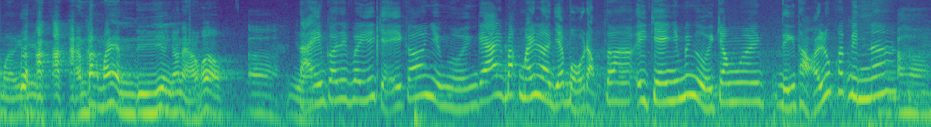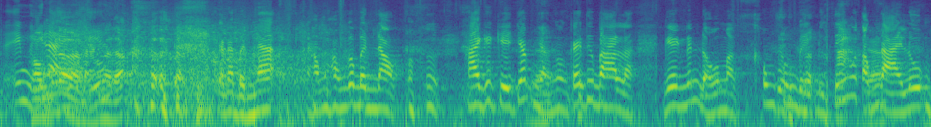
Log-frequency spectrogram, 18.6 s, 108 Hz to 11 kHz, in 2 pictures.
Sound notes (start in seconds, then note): 0.0 laughing; 10.9 laughing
